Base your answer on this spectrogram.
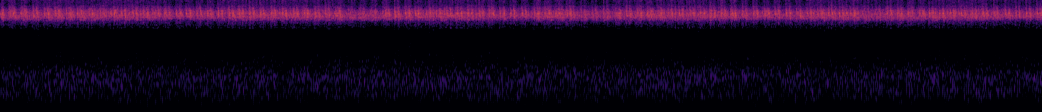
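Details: Chirping crickets, sound made by rubbing the top of one wing along the toothed underside of the other, heard as a seamless, very high trilling wash with gentle rhythmic pulsing and no other sounds.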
